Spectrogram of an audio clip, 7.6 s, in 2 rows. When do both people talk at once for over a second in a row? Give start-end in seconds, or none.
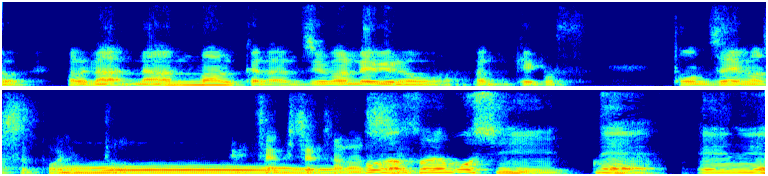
4.0-6.0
